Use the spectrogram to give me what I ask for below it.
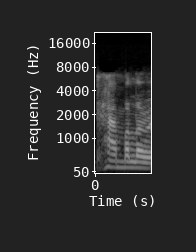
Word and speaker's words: Camilla: Another profile called Camilla, it rhymes with Pamela 47, told me it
